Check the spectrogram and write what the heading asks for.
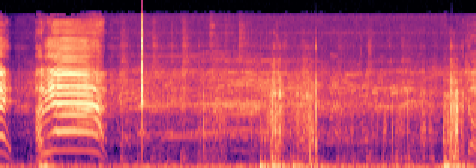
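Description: Football players shouting as they celebrate on the pitch. One man's loud, held yell lasts about a second just after the start and rises then falls in pitch, followed by scattered voices and a low rumble on the handheld microphone.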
